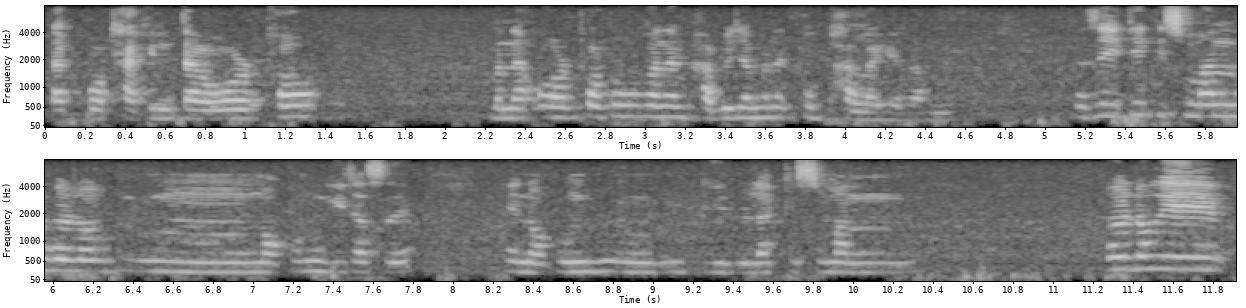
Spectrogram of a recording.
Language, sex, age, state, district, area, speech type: Assamese, female, 45-60, Assam, Tinsukia, rural, spontaneous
